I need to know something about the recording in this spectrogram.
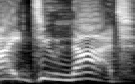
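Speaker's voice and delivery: firm, emphatic tone. Offered some by Kotomine, the narrator refuses him: firm denial. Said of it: "I gave him my firmest denial".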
